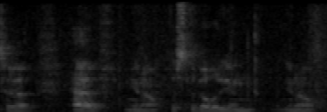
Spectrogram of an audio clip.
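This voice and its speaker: A man with a New York accent is heard with audible room echo and noticeable background noise. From New York, Long Island. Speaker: town human resources director. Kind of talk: self-introduction at council meeting. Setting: town council meeting. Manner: fast.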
